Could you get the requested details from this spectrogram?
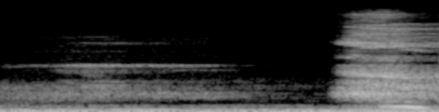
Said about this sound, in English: So, step one, stop and take a deep breath. Let's do that.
